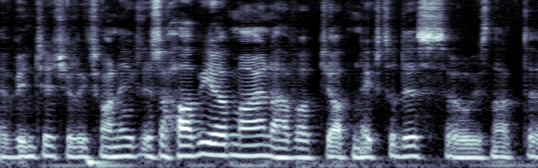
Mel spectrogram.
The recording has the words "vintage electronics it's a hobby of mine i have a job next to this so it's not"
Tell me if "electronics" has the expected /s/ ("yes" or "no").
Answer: no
